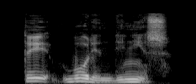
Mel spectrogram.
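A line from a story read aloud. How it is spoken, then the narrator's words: Calm repetition. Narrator (Russian): повторил спокойно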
